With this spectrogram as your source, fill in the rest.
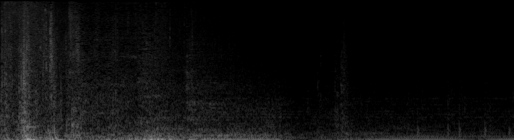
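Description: Heavy armoured footsteps clank on a metal floor.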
